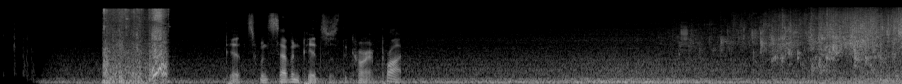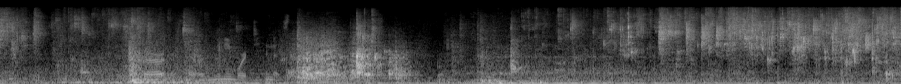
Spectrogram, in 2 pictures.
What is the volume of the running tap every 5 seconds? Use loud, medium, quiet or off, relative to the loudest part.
off, medium, loud, loud.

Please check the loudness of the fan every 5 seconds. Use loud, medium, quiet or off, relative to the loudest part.
medium, loud, off, off.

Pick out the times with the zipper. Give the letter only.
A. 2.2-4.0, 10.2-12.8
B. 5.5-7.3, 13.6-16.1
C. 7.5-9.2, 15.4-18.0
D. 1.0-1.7
D.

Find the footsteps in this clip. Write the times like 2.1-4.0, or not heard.
not heard.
